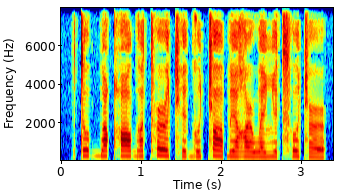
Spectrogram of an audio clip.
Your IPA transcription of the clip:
tʊ ɡ͡bʊqʰɔɡʌ tʰə˞cʰɪ ɡʊ cʌ ɓɪʁə˞ wɛʎɪt͡sʰʊcə˞

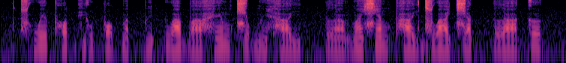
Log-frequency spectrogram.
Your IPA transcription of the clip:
t͡sʰwe˥˧pʰɔ˨t̚hju˨˩pɔ˨p̚ ã˨t̚pi˦ʔpwa˦ ba˨˩hẽ˦m t͡ɕə˧bĩ˧ha˨˦j | lã˨˩bã˦ɕã˦n pʰa˧jd͡zwa˥˧t͡ɕa˦k̚ | la˨˩ kə˦k̚

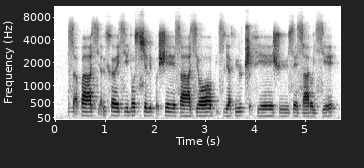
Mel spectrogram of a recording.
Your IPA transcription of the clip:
za̰paːsʲa̰lʲ xœe̯sʲejos ɕəlʲəpə̰ ʃeːsaːsʲɔː pʲḛsʲlʲaxy ʈ͡ʂə̰fʲeː ʃyːseza ɾojsʲe

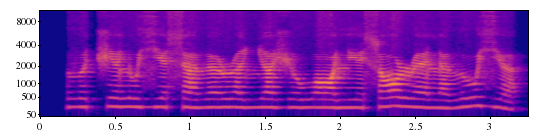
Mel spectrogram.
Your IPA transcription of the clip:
ðʊt͡ʃɪlu zʲɛsɐðœ ɹɐʎɐʒʊ wɔ lʲesɔɹɛ lɐðuzʲɐ

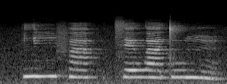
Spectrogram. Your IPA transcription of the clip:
liː˦fã˦ | t͡sɛ˦wa˦tu˦ ŋũ˨

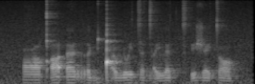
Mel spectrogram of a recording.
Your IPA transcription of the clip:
ʕɔu̯qʼæ ʔæ rabʲɘǃa̰u̯lui̯ dæda̰i̯lɛt t͡sʼiʒɛi̯tɔ

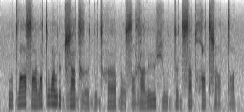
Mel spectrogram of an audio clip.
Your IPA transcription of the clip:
u˧dðˤa˥sˤa˧lɨ˥tˤ βu˥ ɾʉ˧ɡɮa˥dɣɵː˩dɾu˧d hɐː˧ɓʉ˩ sˤɨ˩ɣa˧lʉː˥çuː˧d tɵ˥dsa˥dχʷɨː˥tˤɬʉː˩tˤ dˤʉ˧

